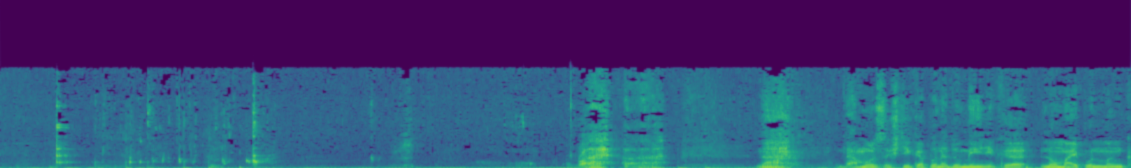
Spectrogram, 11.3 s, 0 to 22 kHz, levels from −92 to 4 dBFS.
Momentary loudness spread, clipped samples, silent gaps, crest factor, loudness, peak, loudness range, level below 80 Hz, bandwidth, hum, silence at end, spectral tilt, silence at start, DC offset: 22 LU; under 0.1%; none; 20 dB; -18 LUFS; 0 dBFS; 12 LU; -30 dBFS; 13 kHz; none; 0 s; -4.5 dB/octave; 0 s; under 0.1%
